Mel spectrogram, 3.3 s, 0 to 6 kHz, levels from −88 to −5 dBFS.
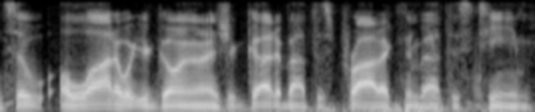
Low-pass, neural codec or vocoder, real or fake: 5.4 kHz; none; real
